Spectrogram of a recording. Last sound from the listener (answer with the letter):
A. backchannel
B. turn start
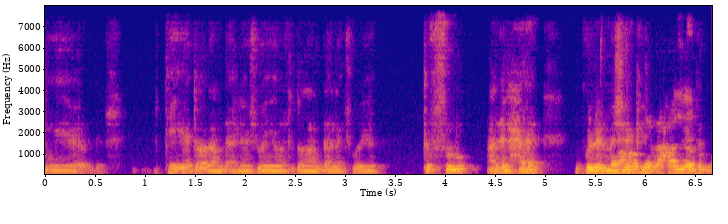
B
